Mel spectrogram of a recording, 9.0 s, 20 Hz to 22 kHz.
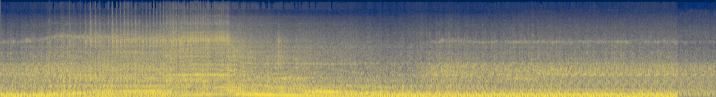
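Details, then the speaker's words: Detroit Diesel 6V71 after injector reinstalled: blips up and drops to steady idle with deep, solid exhaust note, no leak puffing; blowby still not improved. "Well, our blowby situation is definitely not improved, but our exhaust is greatly improved."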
